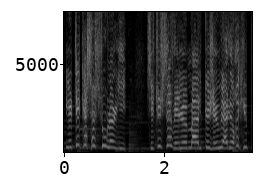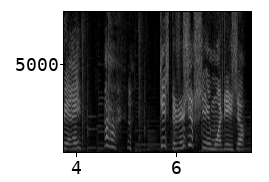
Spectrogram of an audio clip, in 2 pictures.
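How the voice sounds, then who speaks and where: A woman's voice: extremely high pitch, lively intonation, moderate pace, fairly bright tone, soft background music. An actress playing a forgetful, fussy older lady who leads a community in a radio play. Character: scatterbrained older woman leader, Madame Meda.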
